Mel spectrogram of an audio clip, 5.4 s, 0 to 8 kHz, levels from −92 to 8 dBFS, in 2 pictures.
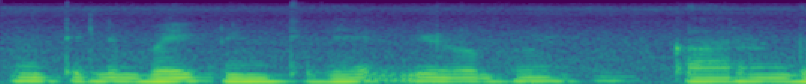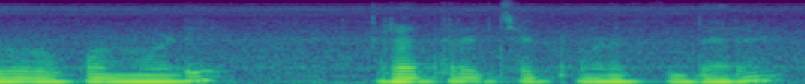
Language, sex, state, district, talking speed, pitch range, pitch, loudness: Kannada, male, Karnataka, Koppal, 135 wpm, 115-125 Hz, 120 Hz, -15 LUFS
